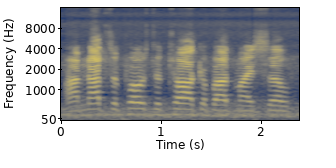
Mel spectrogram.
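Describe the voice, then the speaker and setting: A man playing an aloof, guarded soldier in a 1950s radio drama, stiff and measured. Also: sits high, flat delivery, close to an everyday voice. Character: guarded, aloof soldier suspected of being artificial. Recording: very noisy old radio recording.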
